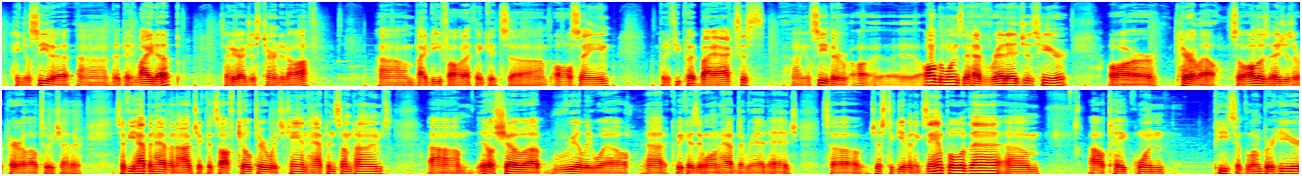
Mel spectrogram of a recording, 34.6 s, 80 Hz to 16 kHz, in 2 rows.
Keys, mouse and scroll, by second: 1.0-1.6 scroll, 2.8 scroll, 3.8 click, 5.7 click, 10.8-12.3 scroll, 14.9-15.8 scroll, 16.4 scroll, 20.3 scroll, 21.5 click, 22.6 middle click, 22.8 middle click, 23.3 middle click, 24.5 middle click, 24.7 middle click, 24.8 middle click, 25.8 middle click, 27.4 middle click, 27.5 middle click, 27.5-28.2 scroll, 28.9 click, 29.8 click, 31.6 click, 32.5 click.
